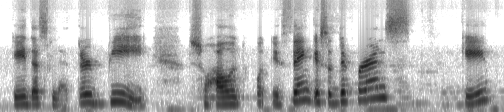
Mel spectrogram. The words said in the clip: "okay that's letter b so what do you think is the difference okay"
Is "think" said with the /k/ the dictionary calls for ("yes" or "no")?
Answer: yes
